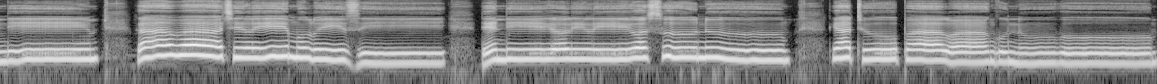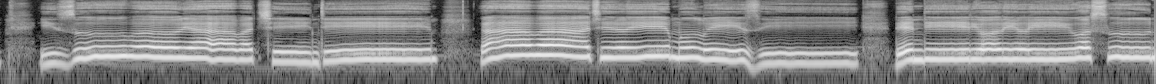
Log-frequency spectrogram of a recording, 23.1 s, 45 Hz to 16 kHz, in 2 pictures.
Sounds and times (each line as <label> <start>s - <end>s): singing a song of the Sikalenge women 0.0s - 23.1s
